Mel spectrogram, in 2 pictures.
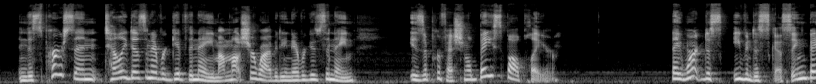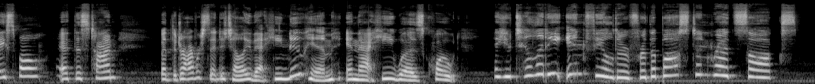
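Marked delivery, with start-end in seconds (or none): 13.1-16.1 spooky voice, pitched very high. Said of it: "in the spookiest voice he'd ever heard".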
